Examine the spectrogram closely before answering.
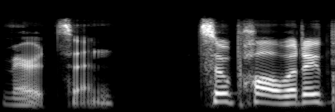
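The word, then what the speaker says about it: Märzen: we Brew our seasonal Oktoberfest beer which is pronounced mertzen um it's spelled marzin uh which is embarrassing because that's how I've been ordering it but it's pronounced meritsen so Paul what I'd like to do now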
